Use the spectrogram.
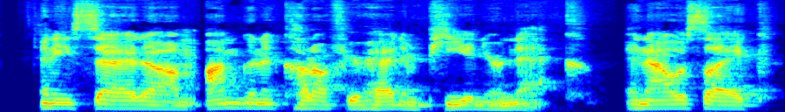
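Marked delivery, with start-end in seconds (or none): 0.7-2.8 mock anger delivered in a calm voice. Retelling what a toddler once told the speaker, imitating a calm but angry threat. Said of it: "but saying it calmly".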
